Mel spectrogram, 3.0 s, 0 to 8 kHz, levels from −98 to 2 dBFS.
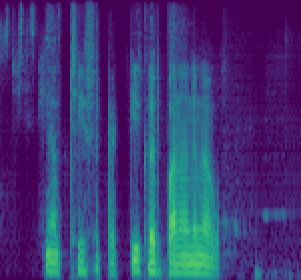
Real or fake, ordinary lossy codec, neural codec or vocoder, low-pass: fake; none; codec, 16 kHz, 0.5 kbps, X-Codec, HuBERT features, trained on balanced general audio; none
